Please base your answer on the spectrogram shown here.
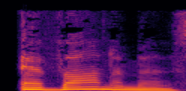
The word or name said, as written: evonymus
